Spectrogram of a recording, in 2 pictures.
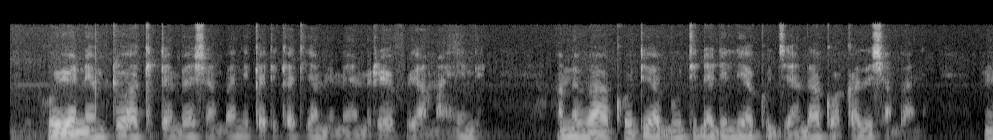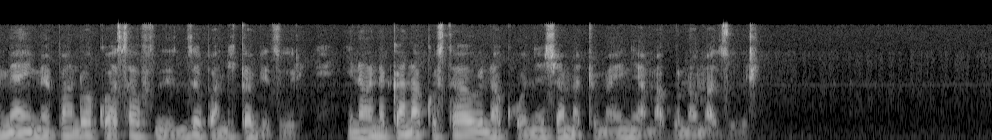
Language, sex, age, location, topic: Swahili, male, 25-35, Nairobi, agriculture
